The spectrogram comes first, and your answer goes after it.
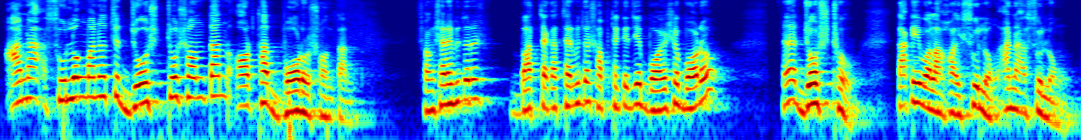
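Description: A man teaching a vocabulary lesson, spelling words letter by letter and repeating them slowly. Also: sits high, animated. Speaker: language teacher.

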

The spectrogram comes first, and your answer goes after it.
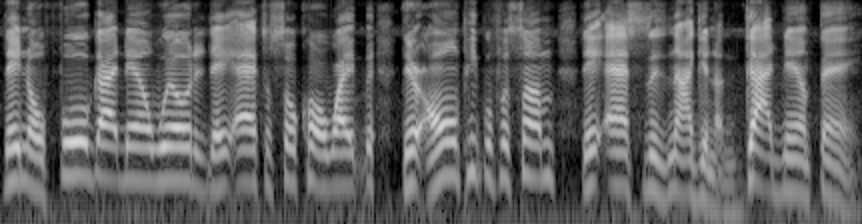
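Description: Man, heated rant, profane and rambling, slightly high voice, dry close sound. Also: lively intonation, a little fast, dry recording. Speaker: commentary channel host. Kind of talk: heated casual commentary.

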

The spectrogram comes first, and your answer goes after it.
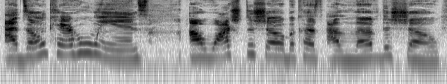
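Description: A woman's voice: a little high, unhurried, sharp tone, slight background noise. A woman hosting her own channel, giving a casual, blunt and profane commentary straight to her viewers, laughing often. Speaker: channel host reviewing a reality show.

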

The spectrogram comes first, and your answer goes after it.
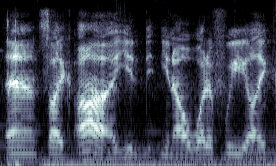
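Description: Bright-voiced young man rambling on stream. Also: mid-range voice, level tone, normal speed, lo-fi sound, soft background music. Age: young adult. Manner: self-deprecating, sarcastic, swearing. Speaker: streamer and video editor. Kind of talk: casual rambling livestream chat. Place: small bedroom indoors.

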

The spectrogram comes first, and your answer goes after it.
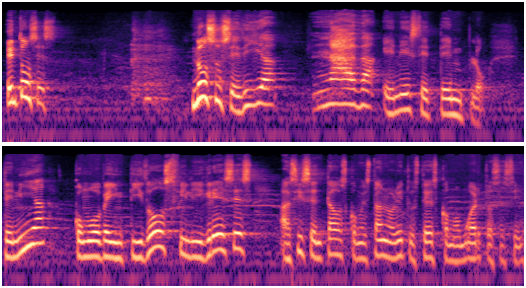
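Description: A man's voice: on the high side, lively intonation, slow, fairly bright tone. A man in his sixties with a Mexican accent, telling a humorous testimony in a church sermon and teasing the congregation. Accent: Mexican Spanish. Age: 60s. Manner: joking storyteller who teases the congregation. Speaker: preacher giving testimony.

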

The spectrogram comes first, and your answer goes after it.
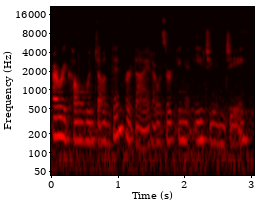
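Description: A woman's voice: low voice, quick pace. An older woman with a dry throat chats casually to the camera in a rambling, reminiscing way, as an amateur guitarist. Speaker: amateur guitarist introducing a song. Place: living room, indoors, on a sofa. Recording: clearly noisy home recording.

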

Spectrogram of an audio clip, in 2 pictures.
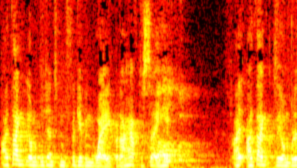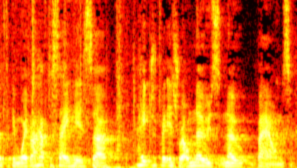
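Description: A man speaking as a member of parliament in a heated debate, accusatory and halting, repeating his phrases. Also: fairly high pitch. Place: large debating chamber. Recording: echoey hall, noisy crowd behind. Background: crowd of members calling out.

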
